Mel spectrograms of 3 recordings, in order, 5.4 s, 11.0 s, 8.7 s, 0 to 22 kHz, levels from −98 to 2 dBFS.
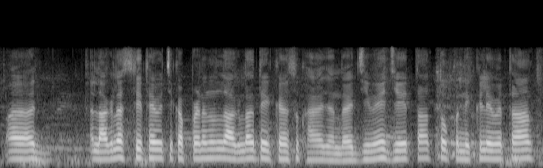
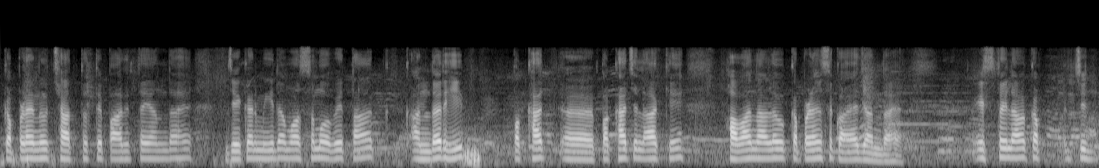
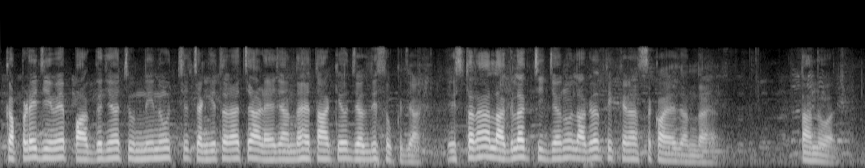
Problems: constant background noise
